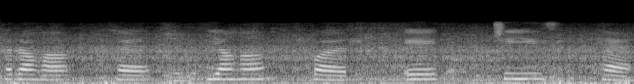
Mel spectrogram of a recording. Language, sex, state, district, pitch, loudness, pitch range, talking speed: Hindi, female, Chandigarh, Chandigarh, 235 Hz, -15 LUFS, 220-245 Hz, 65 wpm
